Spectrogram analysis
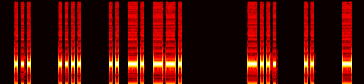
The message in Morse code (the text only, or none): S H ING B I T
